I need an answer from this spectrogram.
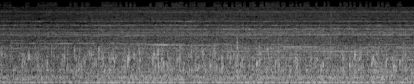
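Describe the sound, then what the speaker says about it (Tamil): Mutton kuzhambu curry boils steadily in a pot, with a continuous close bubbling and rattling simmer that stays even and fairly loud throughout, with no talking. "இப்போ நல்லா கொதிச்சிட்ருக்கு."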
